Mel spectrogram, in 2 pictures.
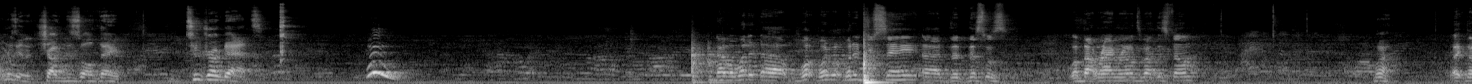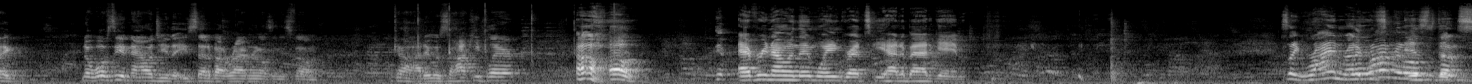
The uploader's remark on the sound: LIVE and direct from Shamrocks!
